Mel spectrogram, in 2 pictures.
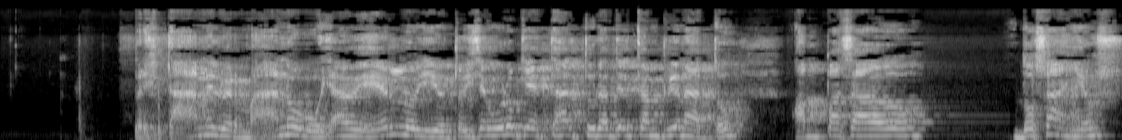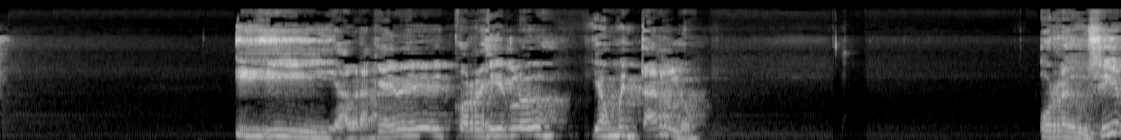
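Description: An older man speaks calmly and close up, in short bursts with pauses.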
